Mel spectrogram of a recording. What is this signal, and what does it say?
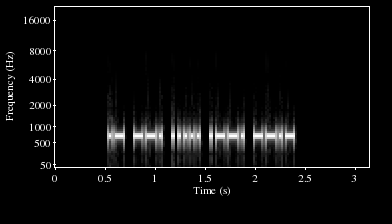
Morse code, heard as a keyed tone, about 38 wpm, 700 Hz. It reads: AG5PQ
